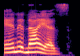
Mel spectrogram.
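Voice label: "ananias", British English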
